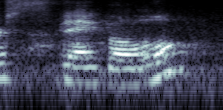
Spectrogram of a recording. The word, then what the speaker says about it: Spagel: My name is Amber Spagel, so I know the last name's intimidating. It rhymes with bagel. That's the best way to remember.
